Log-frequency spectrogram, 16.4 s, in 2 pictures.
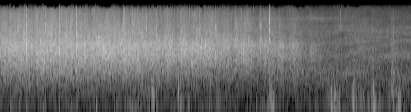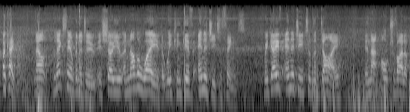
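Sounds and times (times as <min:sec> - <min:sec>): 
audience applause: 0:00.0 - 0:07.8
speech: 0:08.3 - 0:16.4.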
